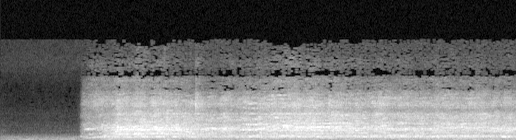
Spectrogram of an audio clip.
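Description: Canned audience laughter from a crowd, cutting in suddenly about a second in after a moment of dead silence and holding at a steady level.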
